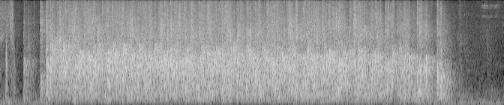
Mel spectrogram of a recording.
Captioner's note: applause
